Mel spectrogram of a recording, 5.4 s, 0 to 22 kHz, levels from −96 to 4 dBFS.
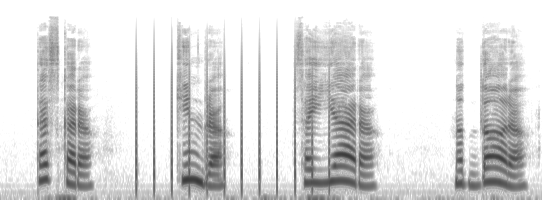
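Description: A train of clicks runs from 1.36 to 3.30 s: about ten evenly spaced pulses at 5.7 per second, popping well above the sound, likely from electrical interference.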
